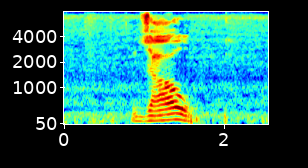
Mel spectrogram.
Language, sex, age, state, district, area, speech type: Assamese, male, 30-45, Assam, Lakhimpur, rural, read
